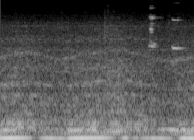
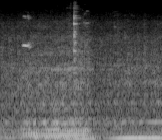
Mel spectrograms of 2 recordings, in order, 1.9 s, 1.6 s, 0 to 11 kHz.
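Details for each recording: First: Caterpillar TH580 telehandler diesel, full pedal: rumble swells slowly and unevenly in surges, never snapping up; slow throttle response and low power, fix involved a cable tie. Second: Caterpillar 580 telehandler diesel after low-power repair (suspected fuel lack, damaged wire): steady low drone settles then picks up evenly, no stumble or miss, getting power again; normal running.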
